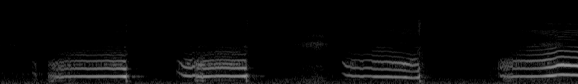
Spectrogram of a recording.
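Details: Vasilisa, a female pet fox rescued from a fur farm and kept indoors at home, whose father was a silver fox, whines while her belly is rubbed: four drawn-out, tonal, steady whines, each about a second long, with short pauses between.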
